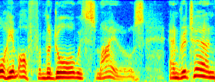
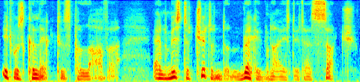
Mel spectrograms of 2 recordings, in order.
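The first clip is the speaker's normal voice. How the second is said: ordinary delivery, nothing marked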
